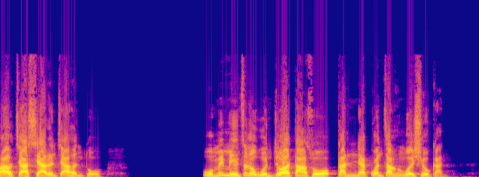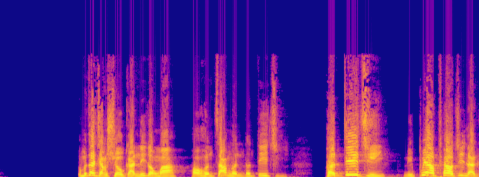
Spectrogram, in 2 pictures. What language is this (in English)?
Chinese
